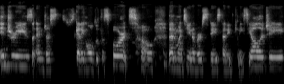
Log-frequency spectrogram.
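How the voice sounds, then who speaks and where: Using an ordinary speaking voice, a woman talks at a fairly quick pace with fairly even intonation. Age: 20s. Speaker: kinesiologist and online fitness coach. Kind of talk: interview.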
